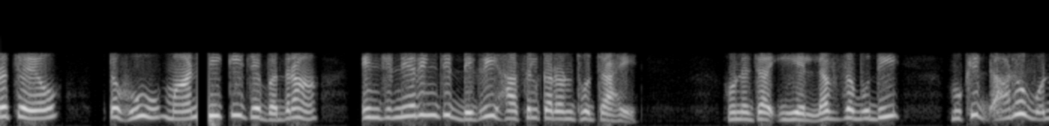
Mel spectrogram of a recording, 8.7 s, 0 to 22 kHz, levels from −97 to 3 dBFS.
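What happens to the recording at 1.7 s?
Packet loss on an ADPCM call runs from 1.64 to 1.82 s. About 100 ms of audio, roughly a handful of packets, drops to hard-edged silence. Unlike a plain dropout, the speech comes back briefly distorted while the G.726 decoder's predictor and step size resynchronise.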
